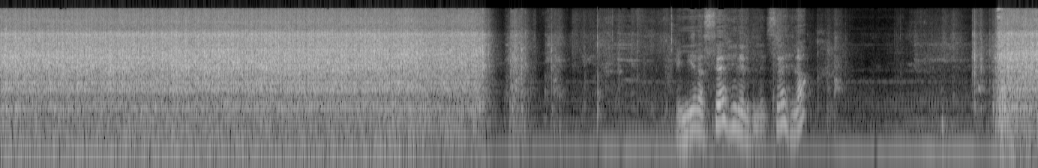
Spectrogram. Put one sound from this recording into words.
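A sewing machine runs, stitching embroidery through fabric.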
